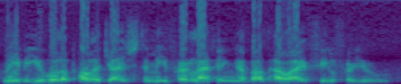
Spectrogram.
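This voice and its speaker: A man's voice: lowish voice, normal speed, darkish tone, natural voice. An actor playing a jealous male admirer who makes veiled threats, in a 1930s film. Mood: brooding. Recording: muffled old film soundtrack with faint hiss.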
